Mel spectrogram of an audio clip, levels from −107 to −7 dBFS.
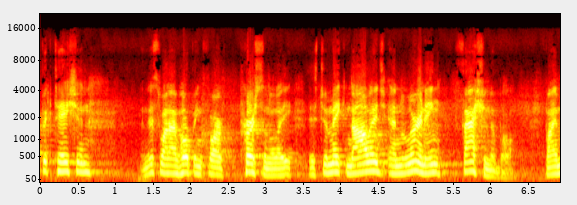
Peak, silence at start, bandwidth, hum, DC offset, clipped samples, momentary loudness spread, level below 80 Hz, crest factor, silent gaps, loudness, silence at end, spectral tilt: -2 dBFS; 0 s; 13.5 kHz; none; under 0.1%; under 0.1%; 14 LU; -54 dBFS; 16 dB; none; -18 LUFS; 0 s; -6.5 dB/octave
